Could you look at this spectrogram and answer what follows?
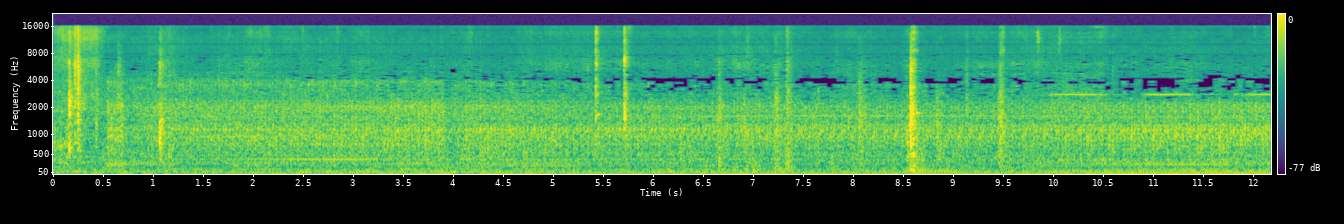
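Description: A Setra S416GT/HD2 coach is slowly repositioned, its engine rumbling steadily in the background under faint repeated reversing beeps and an occasional sharp click or hiss of air.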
